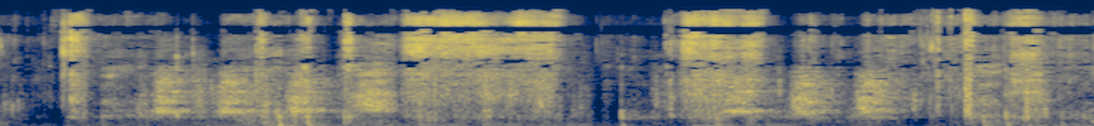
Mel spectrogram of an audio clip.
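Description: A man slurping and chewing a mouthful of saucy instant noodles close to the microphone, with several long, wet slurps between bouts of chewing.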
